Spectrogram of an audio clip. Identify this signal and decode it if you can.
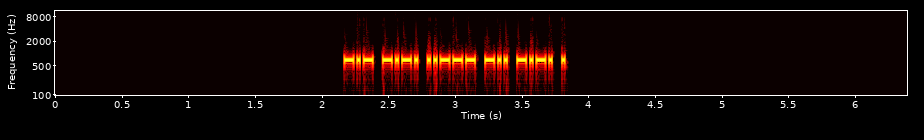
Morse code, heard as a keyed tone, about 53 wpm, 700 Hz. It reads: KC2DCE
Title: USA Call Signs - 6 Characters - Repeated 3x - 50wpm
